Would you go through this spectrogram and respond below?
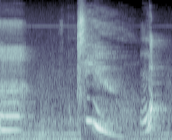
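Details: Single sharp sneeze from the mother, followed by her infant son's brief laugh and squeal; sneeze.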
